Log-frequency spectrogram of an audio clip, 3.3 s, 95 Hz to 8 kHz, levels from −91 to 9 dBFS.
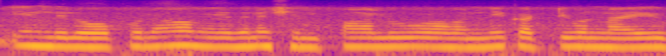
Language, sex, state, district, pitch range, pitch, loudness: Telugu, female, Andhra Pradesh, Visakhapatnam, 200-210 Hz, 205 Hz, -15 LUFS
